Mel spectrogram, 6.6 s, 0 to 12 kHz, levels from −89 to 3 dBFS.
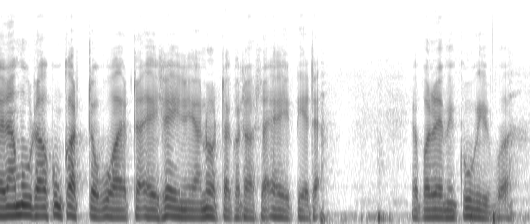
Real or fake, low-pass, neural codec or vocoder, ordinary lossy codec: fake; 10.8 kHz; codec, 44.1 kHz, 7.8 kbps, Pupu-Codec; none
